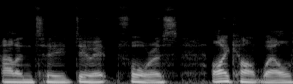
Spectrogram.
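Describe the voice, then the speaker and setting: Somewhat breathy and dark, mellow in tone, a voice with an English accent comes through a dry sound with no echo and a quiet background. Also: man. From England. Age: 60s. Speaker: classic car restoration vlogger. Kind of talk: casual vlog monologue; casual vlog chat. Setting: outdoors. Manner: hesitant, many fillers. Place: car. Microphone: phone near.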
